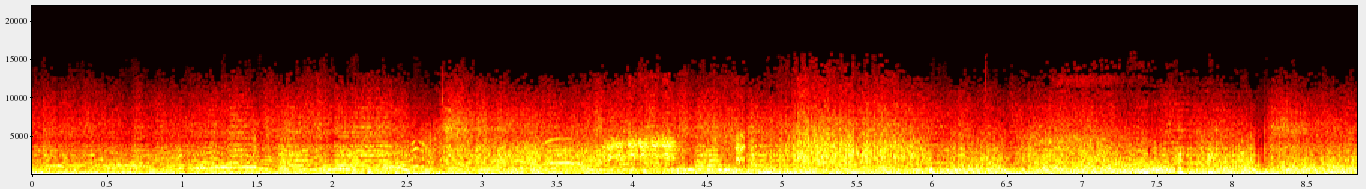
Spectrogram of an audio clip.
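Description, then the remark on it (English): Loud, continuous fireworks, booms and crackles layered densely over music playing underneath, forming a busy wall of sound with no talking. “Wait, it's time for more fireworks and yes, music.”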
